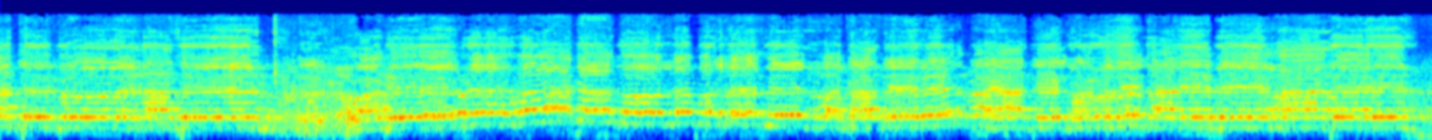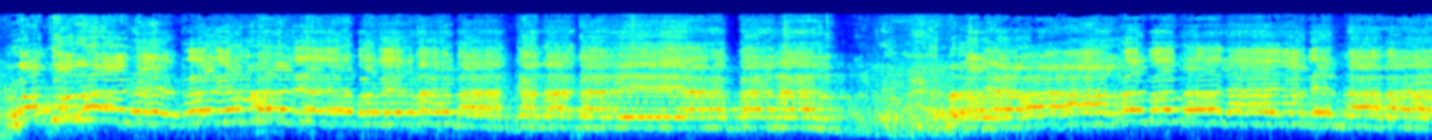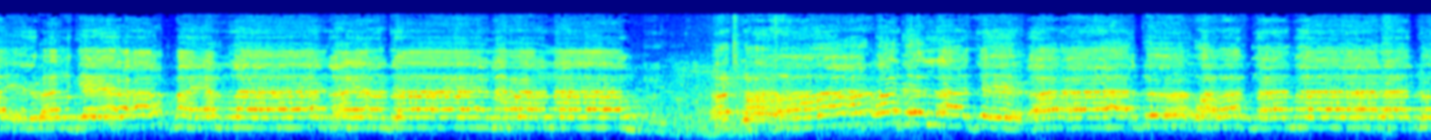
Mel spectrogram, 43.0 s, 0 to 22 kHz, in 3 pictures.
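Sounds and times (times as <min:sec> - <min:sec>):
voices chanting: 0:00.0 - 0:42.9.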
